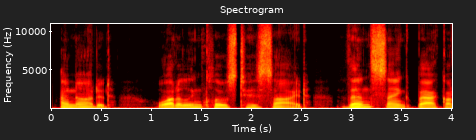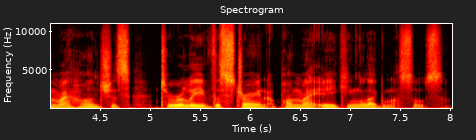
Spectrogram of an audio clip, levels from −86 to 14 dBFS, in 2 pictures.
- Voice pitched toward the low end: Yes, low, 120 Hz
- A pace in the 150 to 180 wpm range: Yes, average, 165 wpm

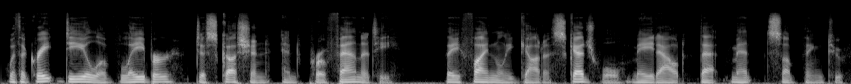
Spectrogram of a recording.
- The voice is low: Yes, low, 100 Hz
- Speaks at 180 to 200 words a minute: No, average, 150 wpm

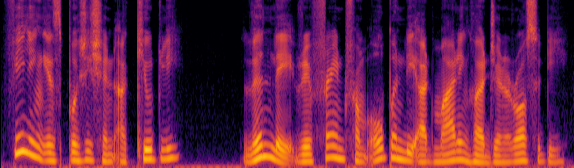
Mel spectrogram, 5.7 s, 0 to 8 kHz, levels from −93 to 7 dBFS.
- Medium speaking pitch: Yes, medium, 150 Hz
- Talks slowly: Yes, slow, 115 wpm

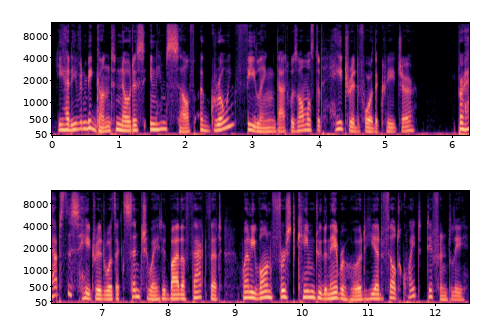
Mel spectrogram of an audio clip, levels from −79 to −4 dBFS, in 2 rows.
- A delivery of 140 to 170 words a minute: No, average, 190 wpm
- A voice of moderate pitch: Yes, medium, 150 Hz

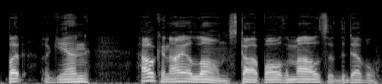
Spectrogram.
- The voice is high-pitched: No, low, 110 Hz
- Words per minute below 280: Yes, fast, 205 wpm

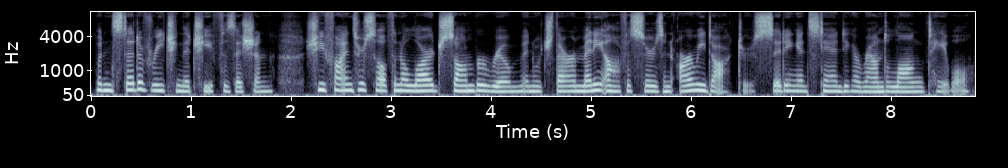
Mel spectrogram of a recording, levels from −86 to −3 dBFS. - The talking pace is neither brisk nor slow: No, fast, 210 wpm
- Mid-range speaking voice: No, high, 205 Hz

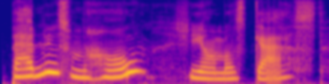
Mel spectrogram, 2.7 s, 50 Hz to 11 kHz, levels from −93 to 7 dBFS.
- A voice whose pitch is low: No, very high, 265 Hz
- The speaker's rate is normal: Yes, average, 155 wpm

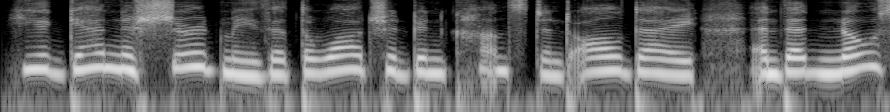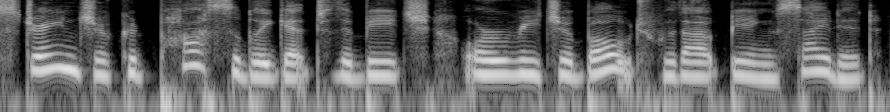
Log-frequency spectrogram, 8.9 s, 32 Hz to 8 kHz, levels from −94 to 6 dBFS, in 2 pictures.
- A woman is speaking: Yes, female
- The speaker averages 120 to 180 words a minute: No, average, 195 wpm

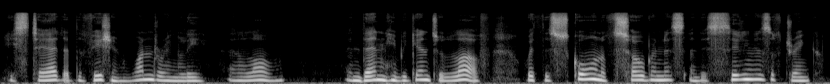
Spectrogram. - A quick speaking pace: No, average, 175 wpm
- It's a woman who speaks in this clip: Yes, female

